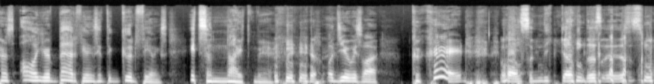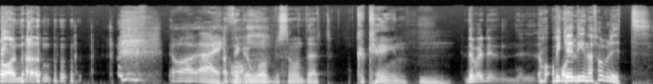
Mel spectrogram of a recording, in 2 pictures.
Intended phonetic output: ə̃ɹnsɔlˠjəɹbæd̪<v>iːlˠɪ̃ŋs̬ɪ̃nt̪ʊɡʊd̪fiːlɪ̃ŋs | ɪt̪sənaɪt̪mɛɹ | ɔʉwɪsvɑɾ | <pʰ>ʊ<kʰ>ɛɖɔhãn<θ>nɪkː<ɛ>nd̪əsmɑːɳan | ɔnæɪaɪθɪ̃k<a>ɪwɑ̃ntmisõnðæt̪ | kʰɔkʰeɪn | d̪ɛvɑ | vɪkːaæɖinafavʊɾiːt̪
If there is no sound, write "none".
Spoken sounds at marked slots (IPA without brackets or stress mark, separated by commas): f, kʰ, kʰ, s, a, a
